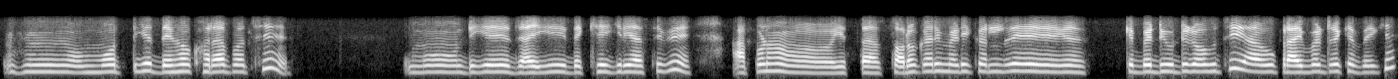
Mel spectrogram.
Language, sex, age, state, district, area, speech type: Odia, female, 60+, Odisha, Ganjam, urban, conversation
